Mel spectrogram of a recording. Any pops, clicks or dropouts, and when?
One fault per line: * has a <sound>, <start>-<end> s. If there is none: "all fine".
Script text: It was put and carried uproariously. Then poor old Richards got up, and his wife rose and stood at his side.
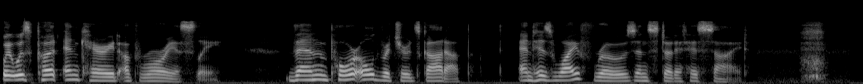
* has a sniff, 8.0-8.3 s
